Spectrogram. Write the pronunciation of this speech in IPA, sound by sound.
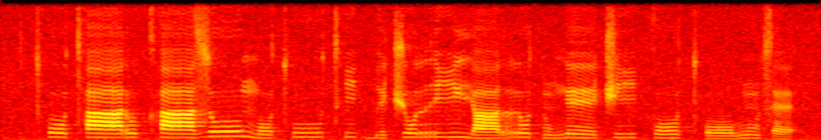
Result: tʰ o˨ tʰ aː˨ ɾ ʊ˨ kʰ aː˨ z oː˦ ŋ o˨ tʰ uː˦ tʰ i˦ ɡ͡b ɪ˨ t͡ʃ o˦ r iː˦ j aː˨ r o˦ t ũ˨ ŋ eː˦˨ t͡ʃ iː˦ k oː˦ tʰ oː˨ β ũ˦˨ s ɛ˨

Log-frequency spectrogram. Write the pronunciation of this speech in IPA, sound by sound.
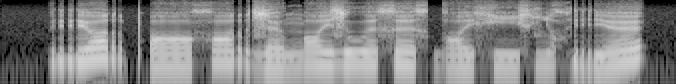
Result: rʲ ɔː r pʼ ɔː x ɔː r z œ ʊ̯ ŋ ɔː ɪ̯ z uː ə̯ x əː x ɡ ɔː ɪ̯ x iː x ʎ ɔ x rʲ œː

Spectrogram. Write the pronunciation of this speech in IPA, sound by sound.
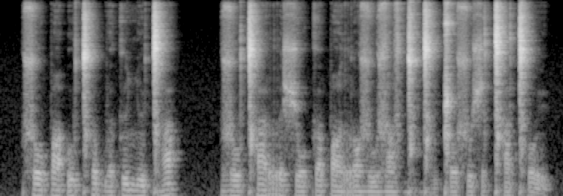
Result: s o p ɑ ʔ u ǀʰ ə b ə k ʉ ʎ ʉ ɡ͡ǀ a | z o ǀʰ a r ə ʃ o k ɐ p ɑ r ɔ z u z ɑ z ɡ͡ǀ ʉ ɡ͡ǀ ə y̯ ǁ o s u ʃ ɐ ǀʰ a ǀʰ o y̯

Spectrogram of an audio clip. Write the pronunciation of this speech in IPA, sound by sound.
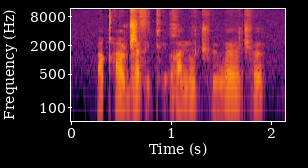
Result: ɜ qʰ e u̯ ɖ͡ʐ a s ḭ kʰ ḛ ʁ a n u t͡ʃʰ ʉ w ɜː t͡ʃʰ ə

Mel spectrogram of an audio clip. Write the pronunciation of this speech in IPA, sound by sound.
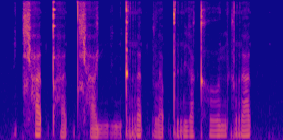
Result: t͡ɕʰ a˥˩ t̚ pʰ a˨˩ t̚ t͡ɕʰ a˧ j ŋ iː˨˩ ŋ t r a˥˩ t̚ p l a˨˩ p̚ t r i˦˥ a̯ kʰ ɤː˥˩ n k r a˥˩ t̚

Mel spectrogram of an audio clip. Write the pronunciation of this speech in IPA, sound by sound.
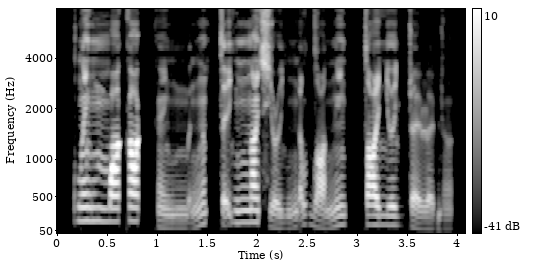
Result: dˤ ə̃˥ ʎ mː ɑ˥ k ɑ˥ kː ɛ̃˩ ʎ mː ɛ̰˩ ŋ ə̃˥ tː ɛ̰˥ ʎ nː ɑ̃˥ ɕ ə˞˩ ʎ ŋ ə̰˥ ʎ dˤ ɛ˩ n ĩ˥ ʎ tː ɑ˥ ʎ ə˞˥ ʎ ʈ ɛ˩ ɭ ɛ˩ ɖ ə̃˩

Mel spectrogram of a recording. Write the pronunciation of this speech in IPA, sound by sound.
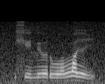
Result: xʲ e lʲ ɤ ɾ u lˠ i

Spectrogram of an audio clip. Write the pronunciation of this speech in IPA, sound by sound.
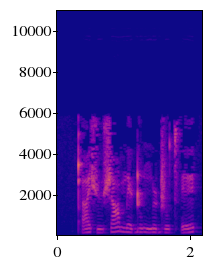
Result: qʼ ɛ˩˧˩ ʃ y˩ ʃ ɑ˧˥˧ m e˧˩˧ ɖ u˩˧˩ ŋ ʉ˧˩˧ ɖ͡ʐ u˩ t͡sʼ e˨˥

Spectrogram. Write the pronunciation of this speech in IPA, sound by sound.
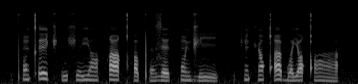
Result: pʼ õ kʼ e t͡ʃʼ i̤ ʃ e̤ j a̤ q e qʰ o pʼ ɛ̤ z e k õ d͡ʒ i | t͡ʃ ĩ t͡ʃ õ qʼ e b ɐ j o qʼ a̤

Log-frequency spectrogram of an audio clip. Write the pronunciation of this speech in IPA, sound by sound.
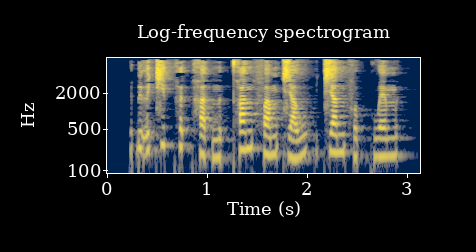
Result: ɗ ɨ̰˧˥ ə̯ t͡ɕ ɨ˦˥ t̚ h ə˦˥ t̚ h a˨˩ t̚ n ə˨˩ t̚ t̪ʰ a˧ n f a˨˦ m t͡ɕ a˨˦ w | t͡ɕ a˧ n f ə˨˩ p̚ k w ɛ˧ m

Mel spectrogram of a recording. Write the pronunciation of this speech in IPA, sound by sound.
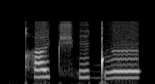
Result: qʰ ə t͡ʃʰ ɪ ɡ͡ǃ ə˞

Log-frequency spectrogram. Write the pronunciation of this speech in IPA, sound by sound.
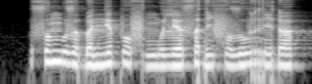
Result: θ ʊ ŋ u ð ɵ ɓ œ nʲ œ p o f ʊ ŋ͡m u lʲ œ θ ə ɗ i f o ð u r i ɗ œ

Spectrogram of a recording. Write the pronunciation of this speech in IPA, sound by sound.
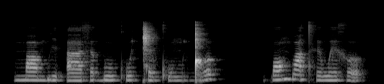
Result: m ɑ m b i ʔ a s ə ɠ u kʷʼ ɛ ǁ ɪ kʷʼ ɜ ŋʷ ə ɡ͡ǃ ɤ | p ɔ m b ɑ tʰ ɪ w ɪ x ɤ

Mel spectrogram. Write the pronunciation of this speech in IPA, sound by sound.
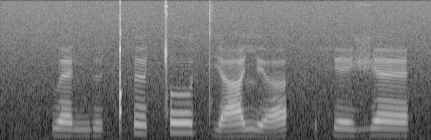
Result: kʷ ɛ˨ ŋ ɨ˨ ǃʰ ɘ˦ ǀ o˦ tʲ a˨˦ lʲ ɐ˨˦ | x e˨ ʒ ɛ˦

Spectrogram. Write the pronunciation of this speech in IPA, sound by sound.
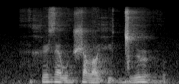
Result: h ə̤ x ʏ z ɐ w ṳ ʃ ɪ lˠ o xʲ u ɡ͡ǀ y ɭ o̤

